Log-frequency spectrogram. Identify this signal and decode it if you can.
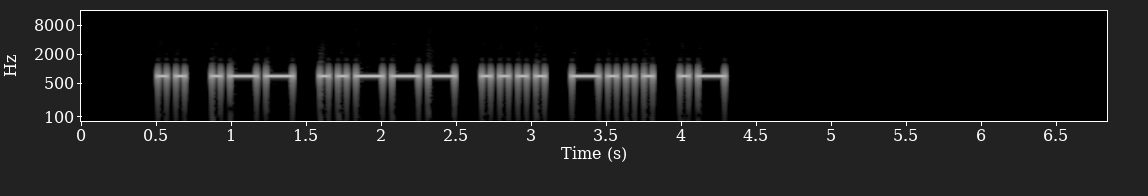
Morse code, heard as a keyed tone, about 20 wpm, 700 Hz. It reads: IW2HBA
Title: DXCC-100 Call Signs - 6 Characters - Repeated 3x - 20wpm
